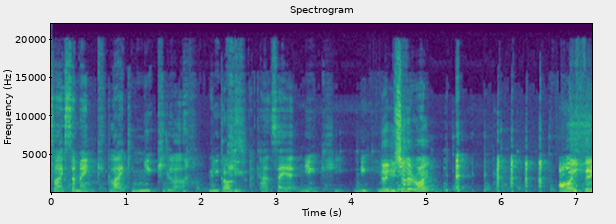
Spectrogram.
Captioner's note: laughter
